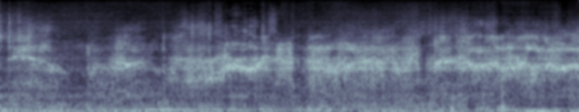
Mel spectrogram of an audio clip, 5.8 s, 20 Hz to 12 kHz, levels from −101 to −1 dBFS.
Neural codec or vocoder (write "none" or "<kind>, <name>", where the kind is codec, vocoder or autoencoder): codec, SNAC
